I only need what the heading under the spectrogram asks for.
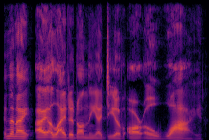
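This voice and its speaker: A man's voice: sits low, very animated, normal speed, smooth. A man being interviewed as a guest, casually explaining his creative project in a rambling way, thinking aloud and restarting his sentences. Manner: rambling, thinks aloud with repeated false starts. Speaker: guest, writer and director of an audio musical.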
